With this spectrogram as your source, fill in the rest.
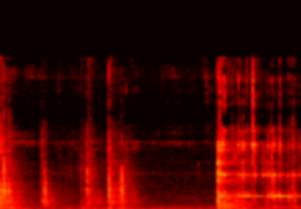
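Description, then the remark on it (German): Ice cubes are dropped into a water glass to show the water level rising: a few sharp clinks in quick succession, then a bright, ringing splash and clatter that lingers briefly. No one speaks. “Lasse ich nun diese Eiswürfel in ein Wasserglas fallen, wird der Pegel steigen.”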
